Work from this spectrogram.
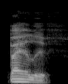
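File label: "bailiff", Australian English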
